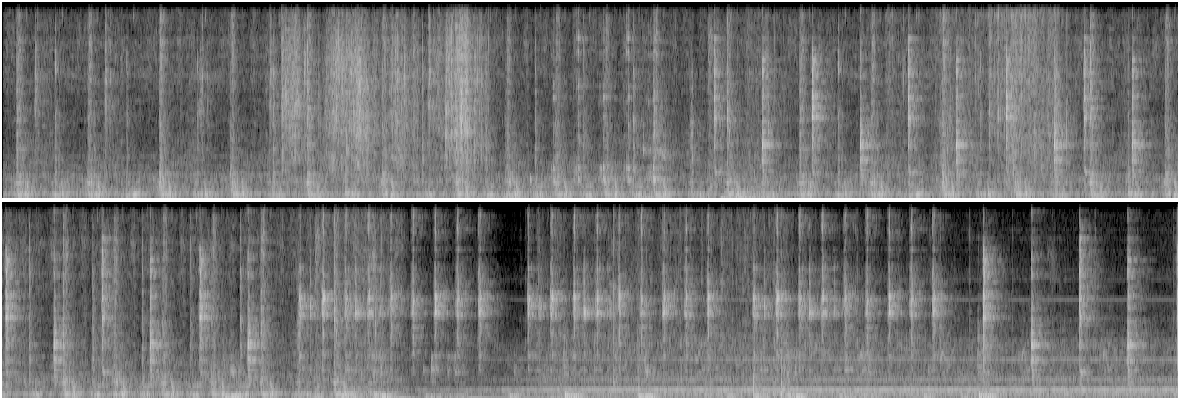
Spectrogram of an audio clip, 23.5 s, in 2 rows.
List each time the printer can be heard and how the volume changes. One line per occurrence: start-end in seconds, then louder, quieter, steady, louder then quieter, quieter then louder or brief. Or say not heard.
0.0-23.4 steady.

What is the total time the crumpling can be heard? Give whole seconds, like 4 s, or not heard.
7 s.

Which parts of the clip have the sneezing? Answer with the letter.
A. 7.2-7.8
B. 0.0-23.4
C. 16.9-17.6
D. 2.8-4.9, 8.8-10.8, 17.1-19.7
A.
